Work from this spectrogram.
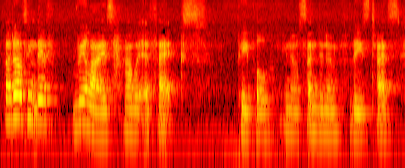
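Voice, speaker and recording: Low gravelly woman in her fifties, slightly hoarse. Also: unhurried, darkish tone, rough recording. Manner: rambling, chatty storytelling with frequent restarts. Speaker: vlogger. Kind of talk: casual chatty vlog.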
